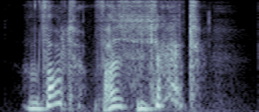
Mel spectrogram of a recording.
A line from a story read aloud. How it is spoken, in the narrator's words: she hissed, as she felt something slide down her skirt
